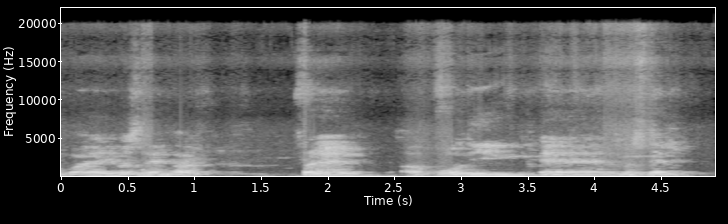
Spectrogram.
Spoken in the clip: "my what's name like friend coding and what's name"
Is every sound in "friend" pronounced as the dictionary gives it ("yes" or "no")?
no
